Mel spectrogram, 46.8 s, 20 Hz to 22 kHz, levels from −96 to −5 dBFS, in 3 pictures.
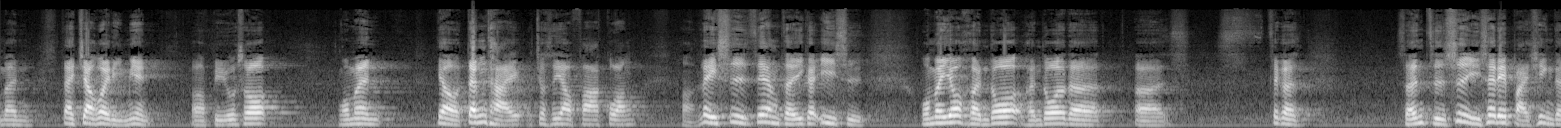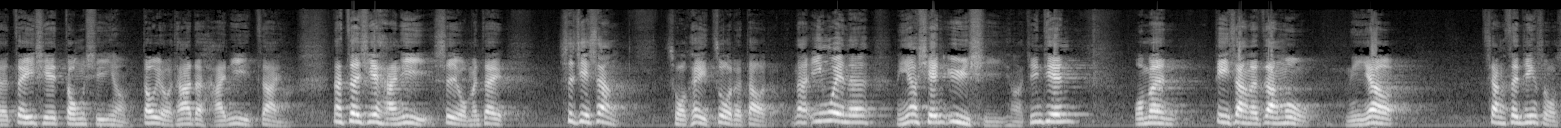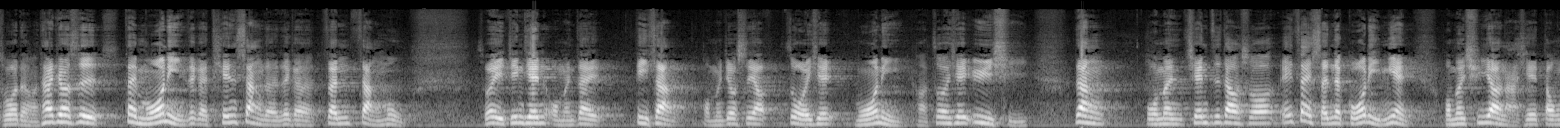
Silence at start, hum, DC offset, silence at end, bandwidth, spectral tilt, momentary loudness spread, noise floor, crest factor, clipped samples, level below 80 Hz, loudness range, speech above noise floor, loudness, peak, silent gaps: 0 s; none; under 0.1%; 0 s; 16.5 kHz; -5.5 dB/octave; 15 LU; -48 dBFS; 18 dB; under 0.1%; -60 dBFS; 4 LU; 31 dB; -18 LUFS; 0 dBFS; none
